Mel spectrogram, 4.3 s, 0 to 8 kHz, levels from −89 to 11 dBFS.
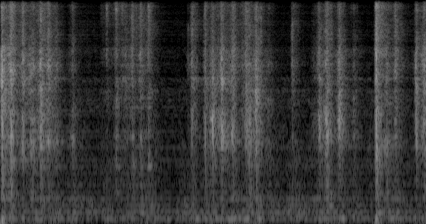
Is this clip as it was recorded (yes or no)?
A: no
